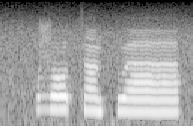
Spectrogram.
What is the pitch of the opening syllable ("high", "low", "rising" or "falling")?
high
